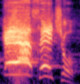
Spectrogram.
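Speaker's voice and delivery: high, slow, booming rebuke; angry prophet. Retold or imitated. Prophet Eliseo rebuking the king, slow furious shout. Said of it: "vino el profeta enojado y le dijo".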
